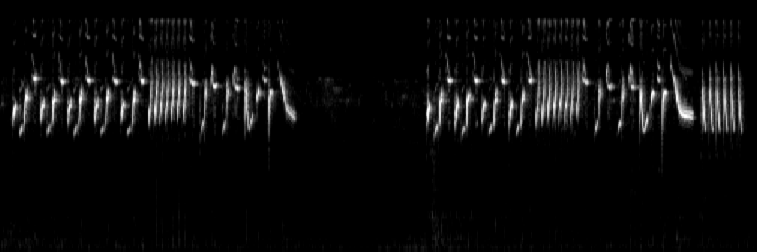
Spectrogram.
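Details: Wild European goldfinch song used for teaching young birds to sing: two bright, rapid phrases of high twittering notes with a dense buzzy trill in the middle of each, separated by a short pause.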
